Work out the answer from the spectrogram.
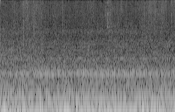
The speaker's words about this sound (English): Driving home now, it's raining.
